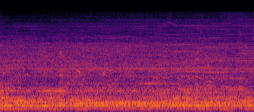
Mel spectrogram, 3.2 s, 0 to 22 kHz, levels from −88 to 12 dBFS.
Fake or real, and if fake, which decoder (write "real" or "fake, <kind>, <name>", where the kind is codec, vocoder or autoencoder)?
real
